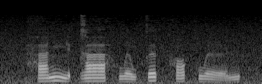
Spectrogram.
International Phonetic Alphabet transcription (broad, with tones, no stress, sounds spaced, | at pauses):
h a˨˦ n ɲ ə˨˩ t̚ ɣ aː˧ h w ə˨˩ w k əː˦˥ k̚ h ɔ˨˦ k w əː˧˩˨ n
